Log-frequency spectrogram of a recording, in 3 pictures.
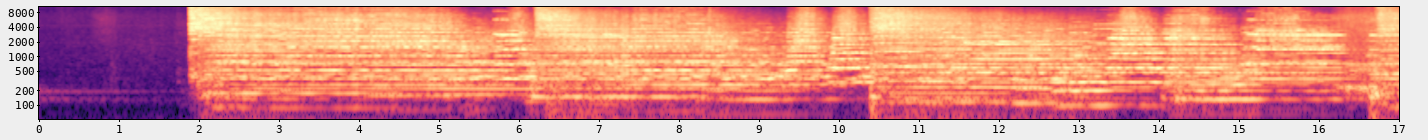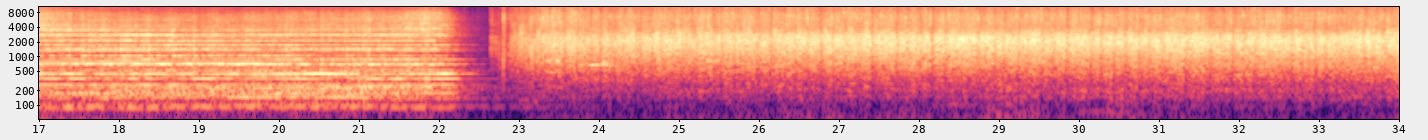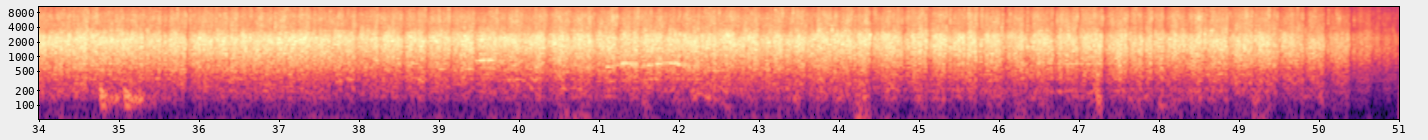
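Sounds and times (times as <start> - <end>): audience applauding: 22.6 - 51.0.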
